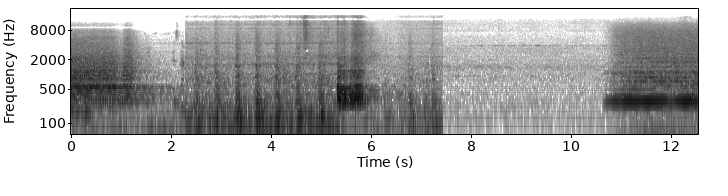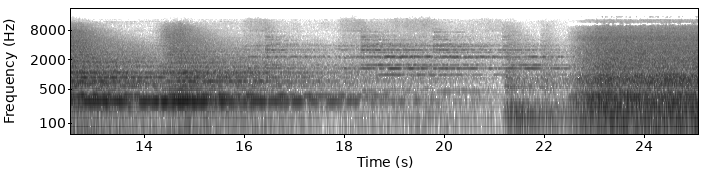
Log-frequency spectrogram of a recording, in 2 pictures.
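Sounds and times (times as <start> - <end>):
train whistle blast: 0.0 - 1.9, 5.3 - 6.2, 10.7 - 18.3
steam locomotive hissing and chuffing: 0.0 - 25.0.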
